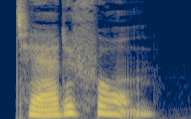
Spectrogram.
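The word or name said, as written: tærteform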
